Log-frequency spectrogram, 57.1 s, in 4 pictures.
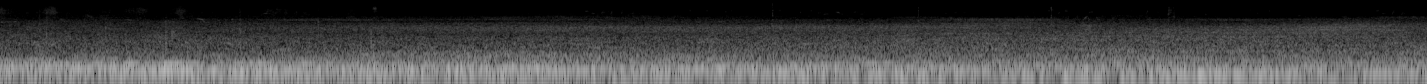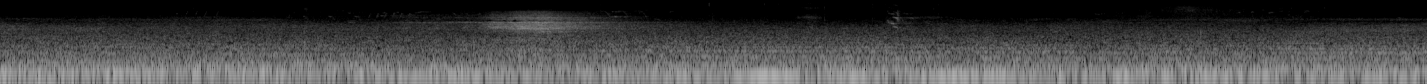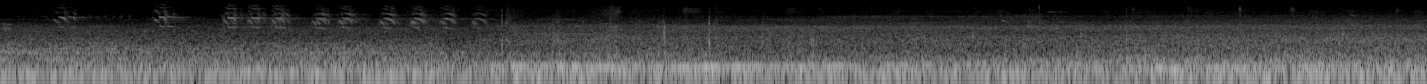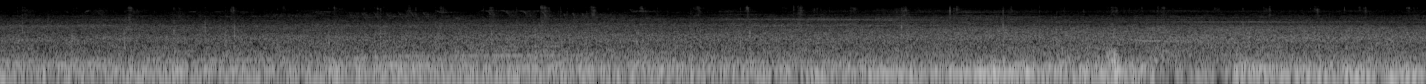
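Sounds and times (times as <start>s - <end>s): low outdoor rumble: 0.0s - 30.6s.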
